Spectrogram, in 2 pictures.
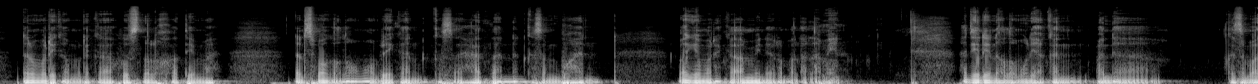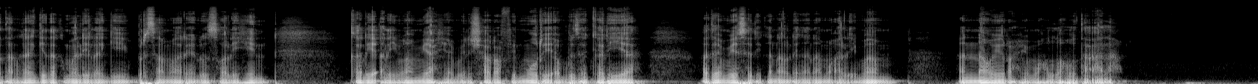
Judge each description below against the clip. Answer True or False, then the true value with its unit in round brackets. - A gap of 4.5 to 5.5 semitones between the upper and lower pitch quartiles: False (3.5 semitones)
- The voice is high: False (85 Hz)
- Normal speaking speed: False (120 wpm)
